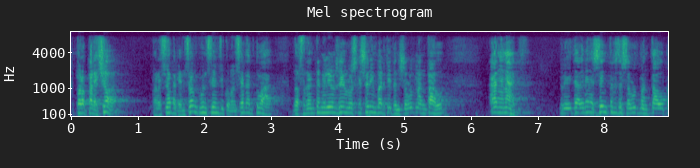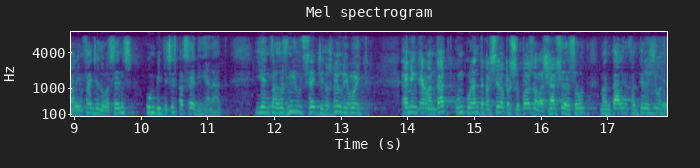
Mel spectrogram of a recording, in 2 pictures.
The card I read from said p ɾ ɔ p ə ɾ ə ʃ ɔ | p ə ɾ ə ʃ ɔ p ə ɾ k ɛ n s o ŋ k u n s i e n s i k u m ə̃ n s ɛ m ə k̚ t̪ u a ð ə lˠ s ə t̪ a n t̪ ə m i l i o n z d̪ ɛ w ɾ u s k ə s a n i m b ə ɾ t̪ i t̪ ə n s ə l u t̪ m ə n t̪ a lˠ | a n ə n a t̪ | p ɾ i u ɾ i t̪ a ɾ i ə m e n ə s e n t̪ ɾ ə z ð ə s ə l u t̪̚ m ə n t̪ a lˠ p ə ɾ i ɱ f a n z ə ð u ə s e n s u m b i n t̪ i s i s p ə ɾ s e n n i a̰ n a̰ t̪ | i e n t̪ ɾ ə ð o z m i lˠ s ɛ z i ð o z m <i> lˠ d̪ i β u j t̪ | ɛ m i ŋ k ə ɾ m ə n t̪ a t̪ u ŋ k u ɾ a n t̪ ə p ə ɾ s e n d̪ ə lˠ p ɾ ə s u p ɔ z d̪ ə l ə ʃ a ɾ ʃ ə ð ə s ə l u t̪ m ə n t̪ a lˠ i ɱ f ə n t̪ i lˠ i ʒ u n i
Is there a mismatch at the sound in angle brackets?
no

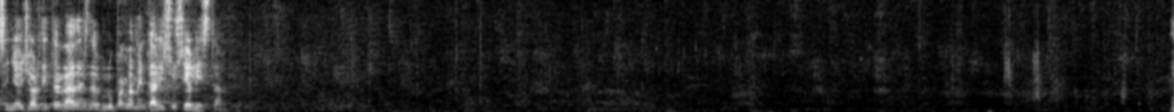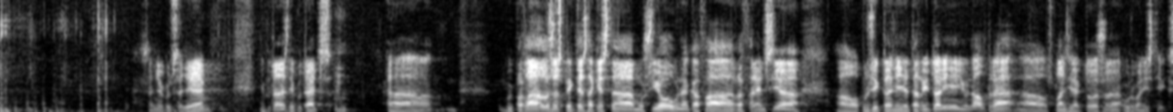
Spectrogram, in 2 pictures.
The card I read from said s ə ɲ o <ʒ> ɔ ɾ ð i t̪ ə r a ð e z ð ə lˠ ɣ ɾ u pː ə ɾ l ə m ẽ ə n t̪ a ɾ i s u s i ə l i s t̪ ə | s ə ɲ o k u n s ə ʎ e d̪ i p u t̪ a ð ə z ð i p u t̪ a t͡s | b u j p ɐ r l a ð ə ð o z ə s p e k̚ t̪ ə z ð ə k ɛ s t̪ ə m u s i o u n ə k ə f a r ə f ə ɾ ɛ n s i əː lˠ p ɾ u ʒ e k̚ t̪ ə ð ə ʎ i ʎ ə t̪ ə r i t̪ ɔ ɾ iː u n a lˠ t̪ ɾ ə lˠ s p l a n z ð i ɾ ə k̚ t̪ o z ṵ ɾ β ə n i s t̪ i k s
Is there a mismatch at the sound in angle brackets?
no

